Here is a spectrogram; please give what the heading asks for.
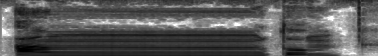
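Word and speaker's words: أَنتُمْ: প্রিয় দর্শক, এখানে আমরা ওয়ালা এই জায়গা আমরা 3 আলিফ টেনে পড়ব এবং আনতুম এখানে আমরা এইভাবে গুণনা করব, আনতুম এইভাবে।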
